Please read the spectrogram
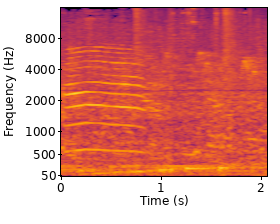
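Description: Crowd chatter over outdoor music, with a single high, slightly falling tone lasting almost a second at the start.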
